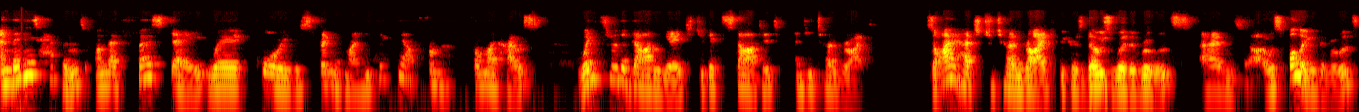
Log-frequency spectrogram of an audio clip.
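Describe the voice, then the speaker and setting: Somewhat breathy, a man speaks at a moderate pace and fairly high pitch, his intonation lively and his loudness swinging widely. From Germany. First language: German. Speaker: author and executive coach. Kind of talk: interview. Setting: podcast.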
